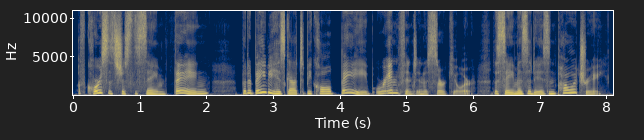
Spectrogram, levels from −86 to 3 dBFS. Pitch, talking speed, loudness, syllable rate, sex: 245 Hz, 205 wpm, -18 LUFS, 5.0 syllables/s, female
